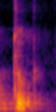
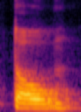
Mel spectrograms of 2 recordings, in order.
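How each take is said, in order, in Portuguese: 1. Só se ouve uma única vogal u. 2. O o e o u são ouvidos como vogais separadas. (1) "você lê como tu" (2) "Você não lê como tou"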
